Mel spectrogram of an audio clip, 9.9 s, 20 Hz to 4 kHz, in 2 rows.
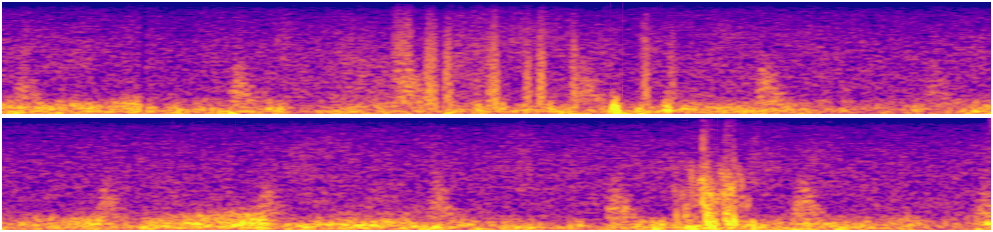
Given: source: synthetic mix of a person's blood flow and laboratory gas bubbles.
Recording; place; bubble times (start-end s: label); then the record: Doppler ultrasound of blood flow; subclavian vein
8.29-8.68 s: bubbles
From the record:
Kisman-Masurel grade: 113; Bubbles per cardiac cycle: 1 to 2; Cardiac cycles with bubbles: 1 to 10%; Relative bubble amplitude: loud (0.450 to 0.775); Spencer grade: 1 (occasional bubble signal discernible with the cardiac motion signal, with majority of cardiac periods free of bubbles); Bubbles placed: anywhere in the cardiac cycle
